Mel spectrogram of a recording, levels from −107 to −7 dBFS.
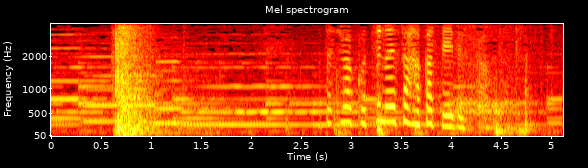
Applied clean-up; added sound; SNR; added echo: none; none; none; none.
